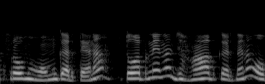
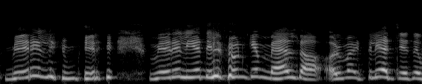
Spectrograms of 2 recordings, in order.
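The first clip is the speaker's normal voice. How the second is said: louder, higher, words pushed out through laughter; laughing while talking; 3 semitones higher, 6 dB louder than usual. Real, not acted. Telling viewers a grim story, laughing through it. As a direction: talk through the giggles you can't stop. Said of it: "मुझे हंसी आ रही है ना".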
